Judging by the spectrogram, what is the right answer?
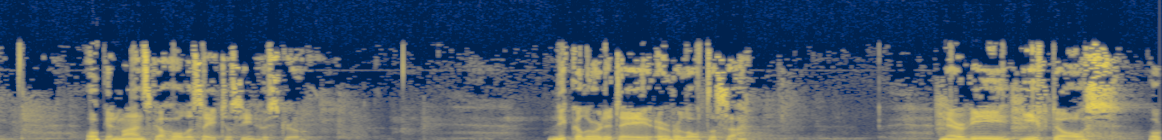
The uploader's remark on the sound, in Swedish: Inspelad i Roseniuskyrkan den 19 februari 2023.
